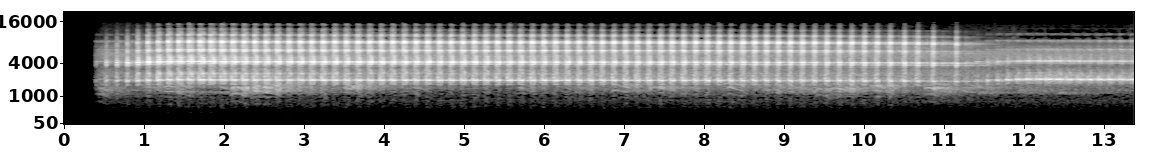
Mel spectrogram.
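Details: Cicada singing in Japan: a bright, metallic pulsed buzz with ringing overtones, about three and a half pulses per second, steady for some ten seconds before dropping to a softer, slightly altered trill.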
